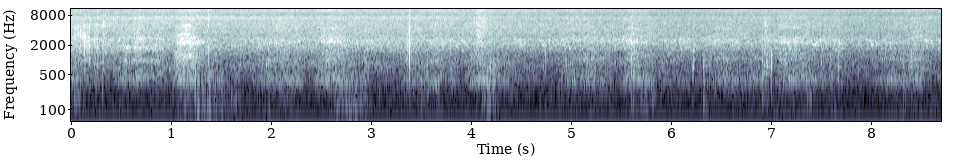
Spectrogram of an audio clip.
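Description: Quiet forest-side ambience with soft footsteps on a dirt path and a couple of small sharp clicks.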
